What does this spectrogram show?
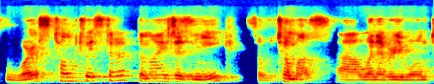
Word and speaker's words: Tomáš Řezník: would be the German pronunciation, and simply. And to me, it's worse tongue twister, Tomáš Řezník, so Thomas, whenever you want to.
